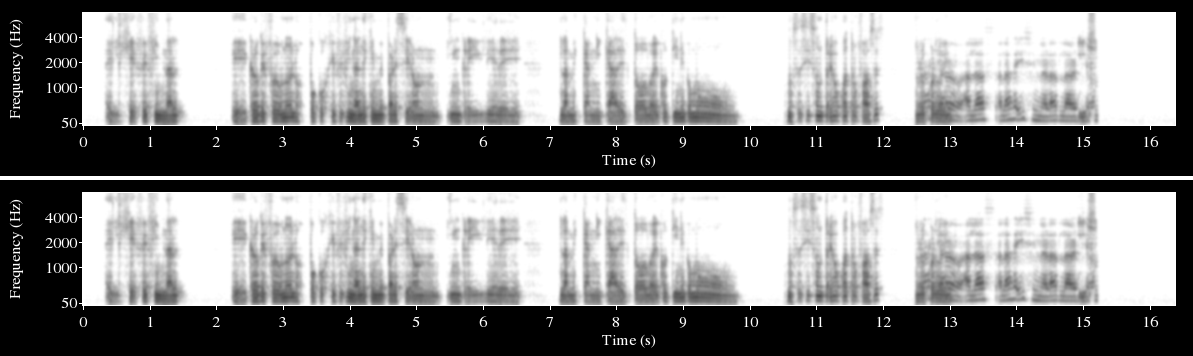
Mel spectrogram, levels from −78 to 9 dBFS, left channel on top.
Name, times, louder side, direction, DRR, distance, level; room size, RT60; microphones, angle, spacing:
voice 1, 0.3-1.5 2.2-6.6 7.1-9.8 10.5-12.0 12.5-13.0 14.9-15.2, equal, 10° right, 1.8 m, -22 dB
voice 2, 12.6-15.2, right 2 dB, 35° right, 7.7 m, -28 dB
head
